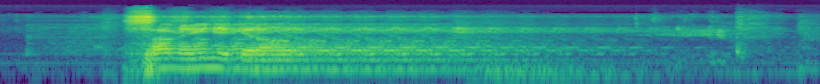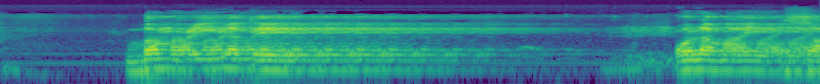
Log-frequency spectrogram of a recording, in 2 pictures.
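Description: A man chants melodically into a microphone, heard through loudspeakers in long sustained phrases.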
